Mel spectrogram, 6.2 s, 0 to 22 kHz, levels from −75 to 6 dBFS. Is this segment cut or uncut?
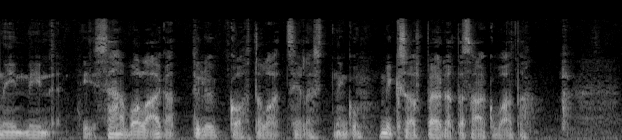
uncut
